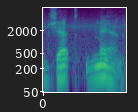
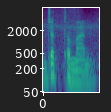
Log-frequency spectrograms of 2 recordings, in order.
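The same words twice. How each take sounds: First: Said in the usual way. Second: Jettoman with an extra "o" after "Jet"; extra syllable. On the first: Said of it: "it's spelled". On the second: Shown as a demonstration. Showing viewers the Japanese pronunciation, Jettoman with an added vowel. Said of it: "but it's pronounced Jettoman".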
